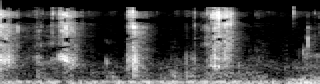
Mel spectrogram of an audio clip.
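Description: A person biting into and chewing a crunchy curly fry, a crisp crunch about every half second.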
